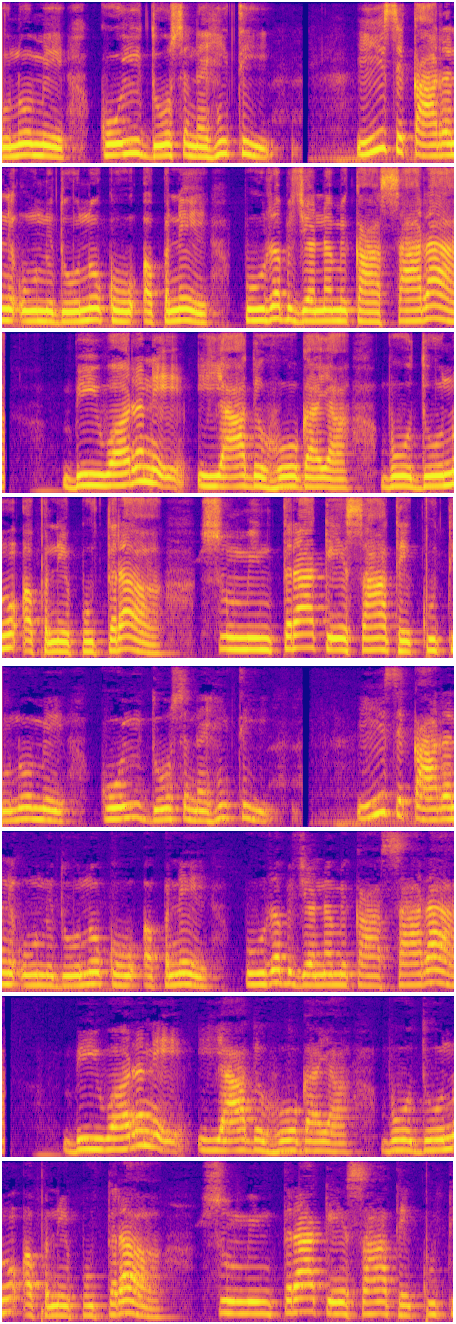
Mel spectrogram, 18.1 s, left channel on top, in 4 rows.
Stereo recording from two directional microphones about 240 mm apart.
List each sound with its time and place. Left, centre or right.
0.0 s speech: left
3.5 s speech: left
